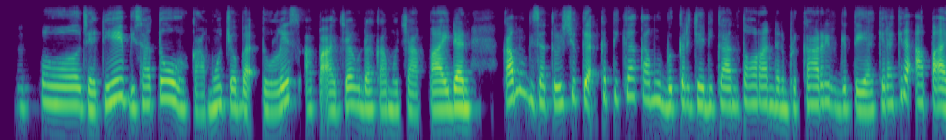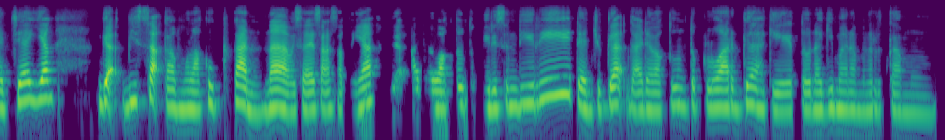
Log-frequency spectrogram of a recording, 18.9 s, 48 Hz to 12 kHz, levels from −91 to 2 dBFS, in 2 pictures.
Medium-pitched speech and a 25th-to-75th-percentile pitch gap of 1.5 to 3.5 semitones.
No: medium, 180 Hz; average, 3.9 semitones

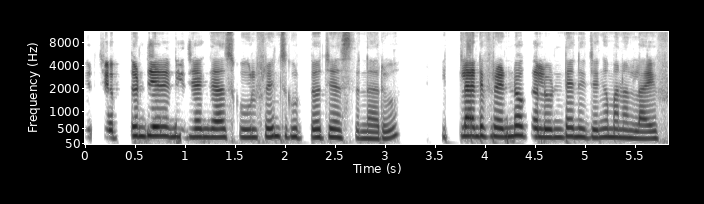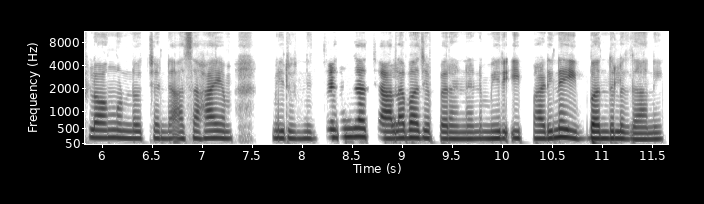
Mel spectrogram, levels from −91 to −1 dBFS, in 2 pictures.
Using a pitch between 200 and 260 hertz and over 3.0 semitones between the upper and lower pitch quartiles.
Yes: high, 215 Hz; average, 3.4 semitones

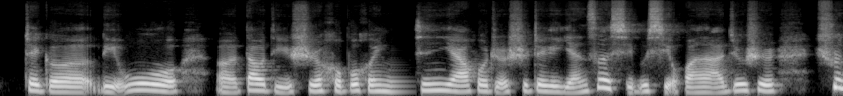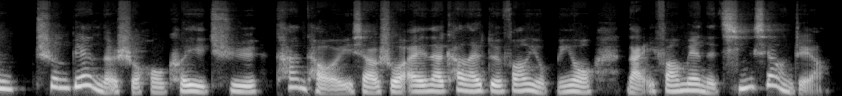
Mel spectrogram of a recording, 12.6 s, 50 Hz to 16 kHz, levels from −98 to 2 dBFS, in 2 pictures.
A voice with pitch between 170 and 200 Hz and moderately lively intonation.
Yes: high, 190 Hz; average, 3.2 semitones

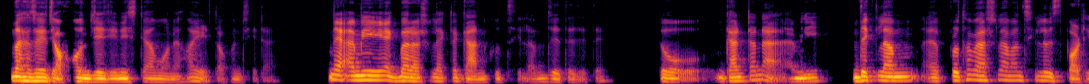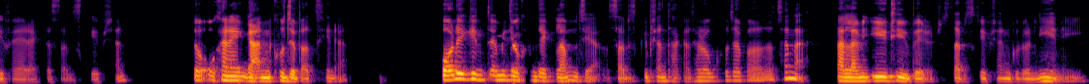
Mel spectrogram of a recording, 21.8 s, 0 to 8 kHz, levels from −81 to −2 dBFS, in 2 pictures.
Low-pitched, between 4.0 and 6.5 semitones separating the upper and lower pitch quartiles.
Yes: low, 125 Hz; average, 4.7 semitones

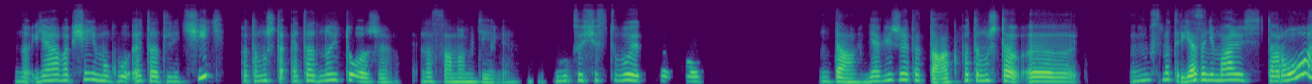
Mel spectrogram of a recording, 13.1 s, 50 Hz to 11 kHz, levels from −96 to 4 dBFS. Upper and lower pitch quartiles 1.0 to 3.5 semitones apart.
No: average, 4.4 semitones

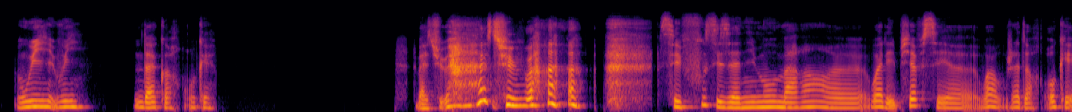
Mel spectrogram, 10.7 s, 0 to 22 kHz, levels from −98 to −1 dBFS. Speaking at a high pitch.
Yes: high, 195 Hz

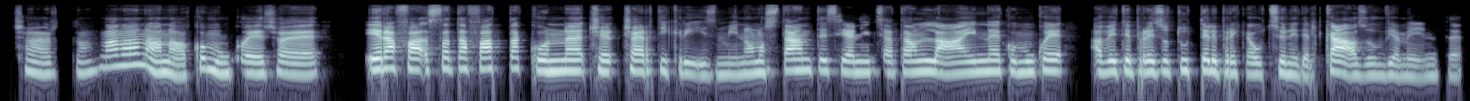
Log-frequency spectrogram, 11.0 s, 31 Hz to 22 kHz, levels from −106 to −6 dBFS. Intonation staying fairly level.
No: average, 3.2 semitones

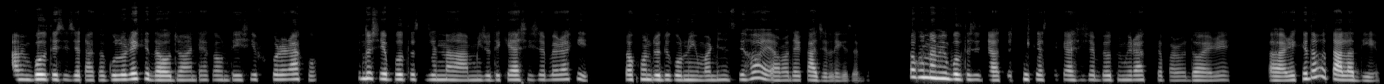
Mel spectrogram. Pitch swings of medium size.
No: narrow, 2.1 semitones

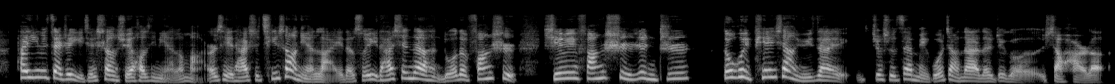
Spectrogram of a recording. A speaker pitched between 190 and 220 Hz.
No: high, 235 Hz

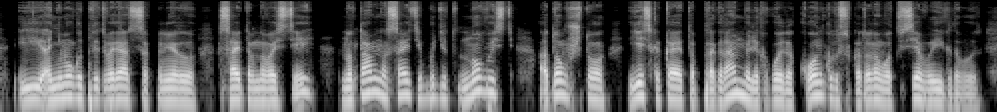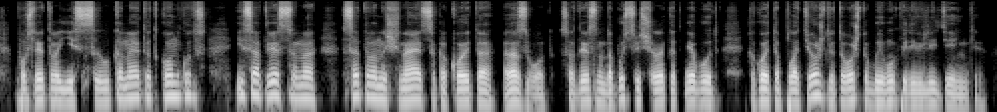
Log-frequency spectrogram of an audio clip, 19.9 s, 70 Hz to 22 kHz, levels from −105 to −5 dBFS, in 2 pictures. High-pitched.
No: low, 120 Hz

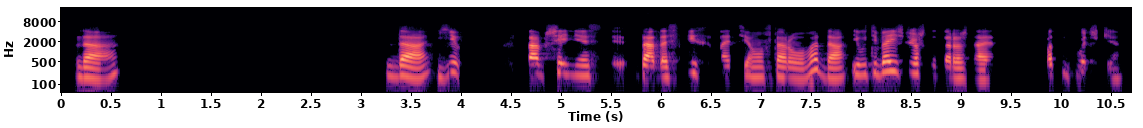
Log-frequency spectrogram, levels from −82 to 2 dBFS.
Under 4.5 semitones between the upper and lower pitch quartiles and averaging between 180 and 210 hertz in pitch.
No: average, 4.9 semitones; medium, 185 Hz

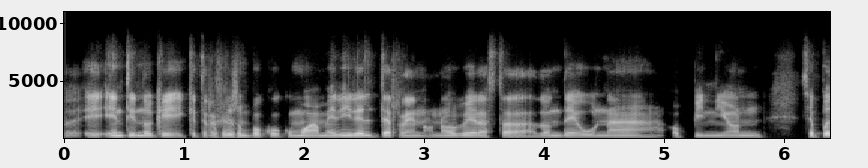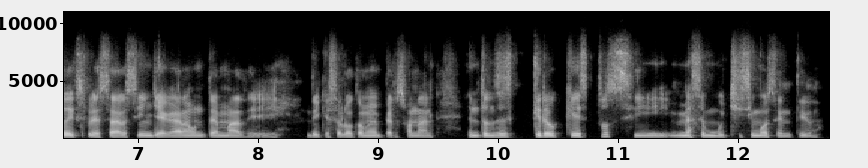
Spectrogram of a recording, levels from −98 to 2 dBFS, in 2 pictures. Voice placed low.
Yes: low, 125 Hz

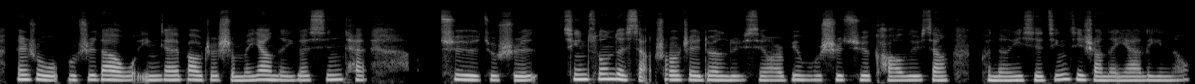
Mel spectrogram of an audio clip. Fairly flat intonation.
Yes: narrow, 1.8 semitones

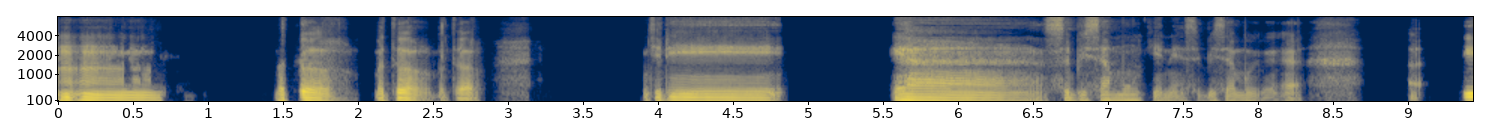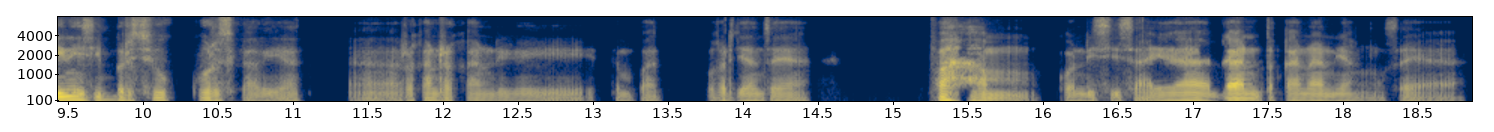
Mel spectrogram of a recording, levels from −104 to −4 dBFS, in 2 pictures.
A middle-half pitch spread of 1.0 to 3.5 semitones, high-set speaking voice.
No: average, 3.1 semitones; very low, 85 Hz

